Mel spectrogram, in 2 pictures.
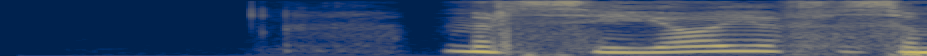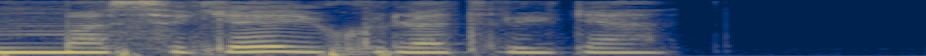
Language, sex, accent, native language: Uzbek, female, Farg'ona, Uzbek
